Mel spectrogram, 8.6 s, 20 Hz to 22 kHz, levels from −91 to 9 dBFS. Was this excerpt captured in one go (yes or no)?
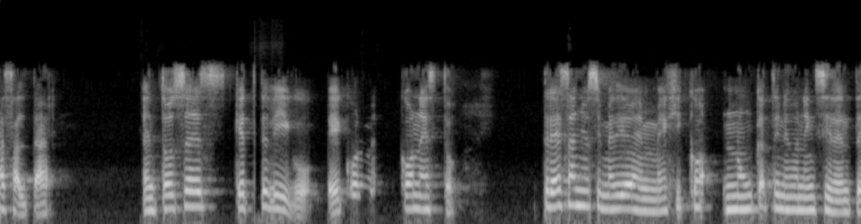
no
